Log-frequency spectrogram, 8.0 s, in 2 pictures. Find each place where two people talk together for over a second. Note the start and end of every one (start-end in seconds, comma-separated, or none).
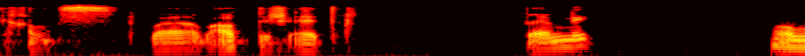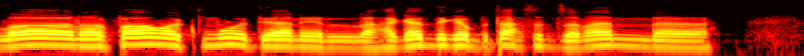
none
